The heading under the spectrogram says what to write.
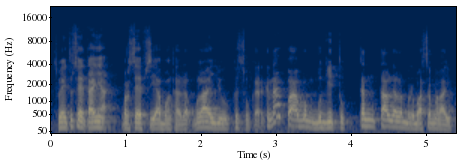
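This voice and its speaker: A man hosting a casual interview, asking slow, measured, emphatic questions. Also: mid-range voice, darkish tone. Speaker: interviewer host.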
